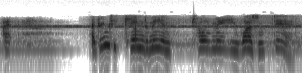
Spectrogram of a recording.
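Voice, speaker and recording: An actress playing a solicitous young fiancée in an old radio drama, earnest and soothing as she gently probes. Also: high-pitched, moderate pace, faint music behind, lightly acted. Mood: gently probing. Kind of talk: 1940s radio drama acting. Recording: muffled, faintly noisy old radio recording.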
